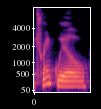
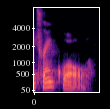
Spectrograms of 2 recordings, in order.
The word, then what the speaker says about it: tranquil: word tranquil tranquil again the stress is on the first syllable so we don't say tranquil we say tranquil let's talk about the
